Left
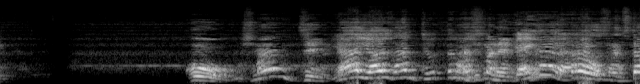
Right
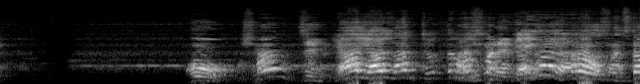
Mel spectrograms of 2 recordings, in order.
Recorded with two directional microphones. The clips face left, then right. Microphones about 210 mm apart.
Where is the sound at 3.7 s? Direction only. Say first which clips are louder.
Left 3 dB; 25° left (ahead or behind); by 5.4 s 10° left (ahead or behind).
